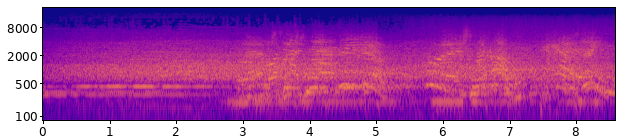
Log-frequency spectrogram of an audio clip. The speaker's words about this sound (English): There's something that they do on this record that I think is really interesting, and that's that they bring in crowd noise, kind of like you're at a show.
